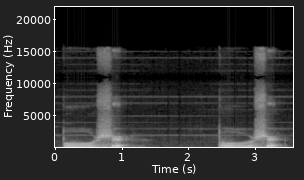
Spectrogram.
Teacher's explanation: bao giờ hai thanh bốn đi liền với nhau thì thanh đầu tiên sẽ phải biến thành thanh hai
